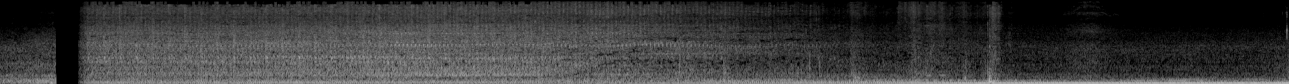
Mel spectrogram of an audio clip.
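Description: An Audi A4 B8.5 engine idles after being started following a no-start repair: a steady, close mechanical rumble and hum that runs on without a break, with a brief dropout near the start and no voices.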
